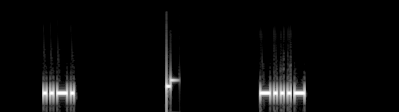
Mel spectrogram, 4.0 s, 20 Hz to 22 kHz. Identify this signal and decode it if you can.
Morse code, heard as a keyed tone, about 36 wpm, 700 Hz. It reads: F <BT>
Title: Single Character (Letter:Number:Punctuation:Prosign) Alt 35wpm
